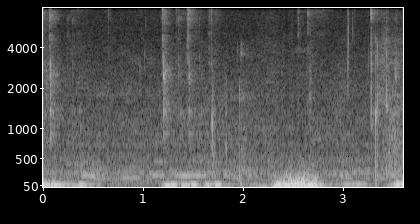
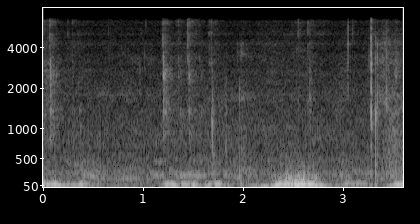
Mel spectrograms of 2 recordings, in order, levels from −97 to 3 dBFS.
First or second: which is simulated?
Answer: second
